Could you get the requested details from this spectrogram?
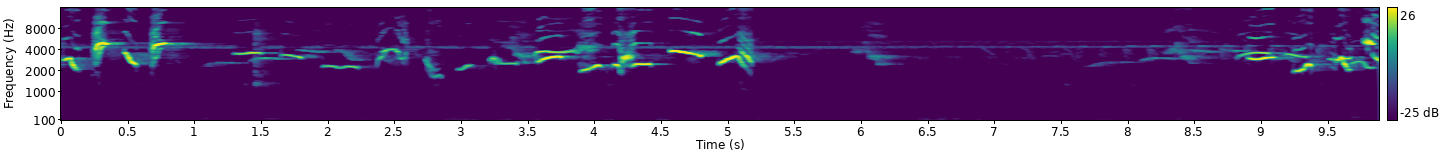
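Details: In the morning an Oriental magpie-robin delivers dense, rapid whistled notes with sharp upward flicks and chirps, falling quiet for a couple of seconds before resuming.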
